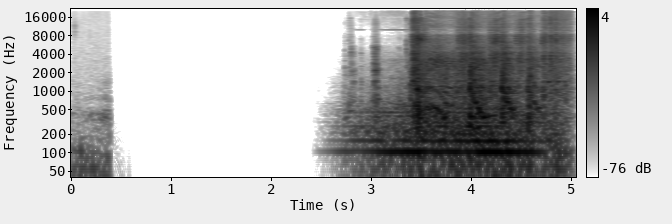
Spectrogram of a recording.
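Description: After a silent gap, the starter turns over sluggishly for about two seconds in a steady, labouring drone: a weak battery dragging the crank.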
